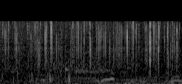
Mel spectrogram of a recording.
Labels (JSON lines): {"label": "biophony, cascading saw", "recorder": "SoundTrap 600 or HydroMoth"}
